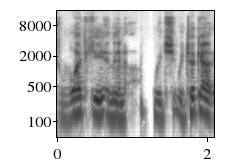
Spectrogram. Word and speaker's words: Wuttke: the name it's not you taught me how to pronounce it what key but that's not how you spell it so audience here you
